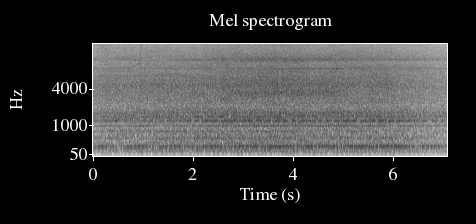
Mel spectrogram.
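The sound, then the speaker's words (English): A diesel generator producing electricity at an Argentine Antarctic research station drones in a loud, steady hum with a constant low tone and even mechanical noise, unchanging throughout. “So here is a quick sample of a diesel generator producing electricity in the Carlini station in Argentina.”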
